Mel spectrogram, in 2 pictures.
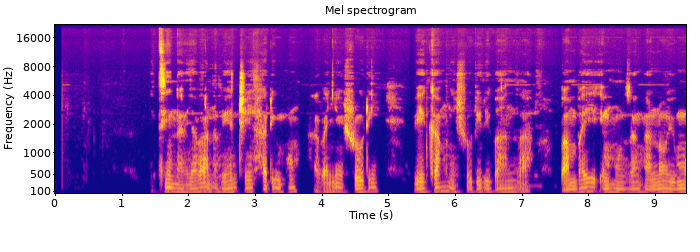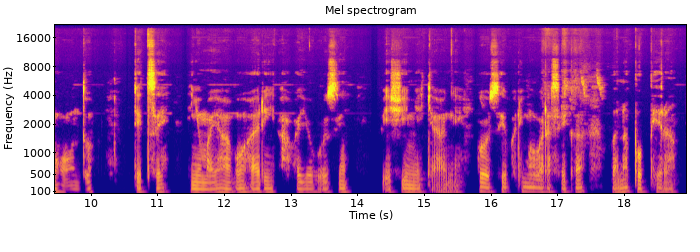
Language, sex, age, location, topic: Kinyarwanda, female, 25-35, Kigali, health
